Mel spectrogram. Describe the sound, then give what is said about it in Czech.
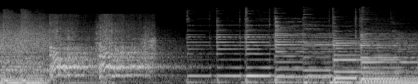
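A dog barks in a quick run of sharp, repeated yaps. The later barks turn more tonal and evenly spaced over a steady, sustained backdrop, with no talking. “Wow, wow, mrňau.”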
